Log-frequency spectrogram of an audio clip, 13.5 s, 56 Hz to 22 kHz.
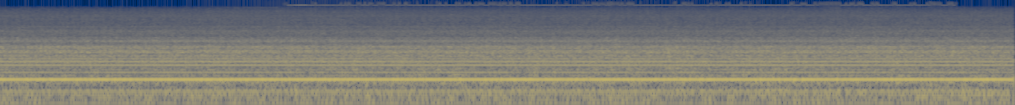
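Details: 2023 Samsung WW25B6900AW/A2 front-load washer, 5 months old, makes a loud, steady, low-pitched buzz of about 70 dB, present since the first month. It turns to a quieter hum when draining water and gets louder with no water to drain.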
